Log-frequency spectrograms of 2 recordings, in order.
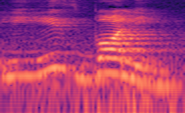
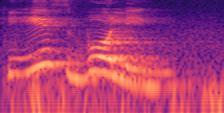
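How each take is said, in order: First: The first vowel sounds like in 'ball'. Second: The first vowel sounds like in 'bowl'. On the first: The speaker calls it wrong. "बहुत लोग गलती करते हैं" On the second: The speaker calls it right. "Right word होगा बोलिंग"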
